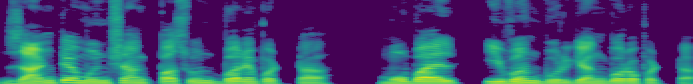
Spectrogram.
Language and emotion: Goan Konkani, neutral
